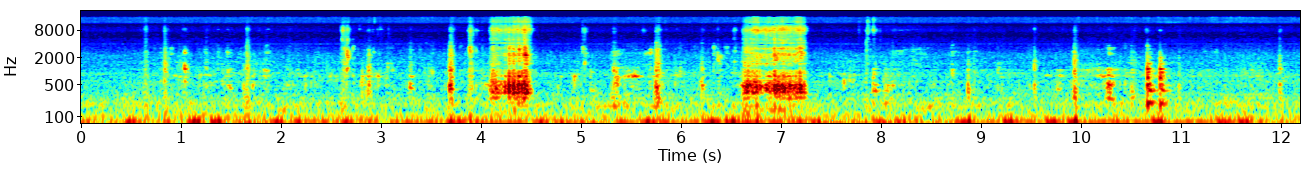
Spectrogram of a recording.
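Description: Faint chewing and small clicks of a wooden spoon against a stainless-steel bowl and pot during a meal, picked up by a low-sensitivity microphone. Two brief louder noises come about four and seven seconds in.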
